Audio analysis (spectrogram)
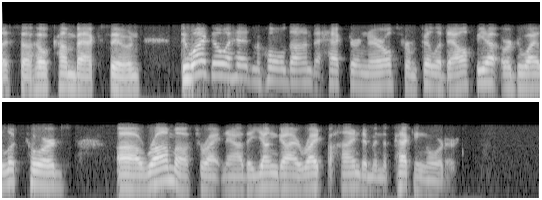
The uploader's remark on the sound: Tonight, opening the phone lines for the first time!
